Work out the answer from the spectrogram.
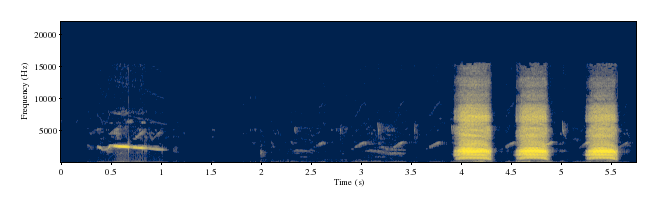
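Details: A single thin, slightly falling whistled note, a long pause, then three rough, loud caws from a hooded crow sitting on wood during summer rain.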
